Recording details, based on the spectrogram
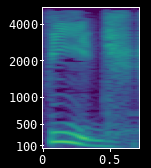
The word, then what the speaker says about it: Feige: And I've heard it now pronounced Feige.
